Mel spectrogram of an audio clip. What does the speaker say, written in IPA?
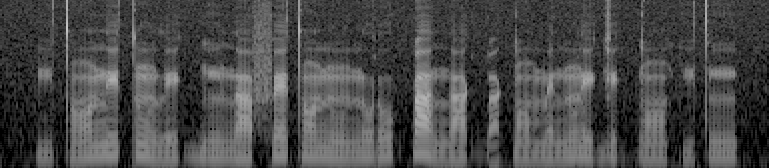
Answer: i˨tɔ̃˨˦ne˦ tũ˦˨le˨˦ ɡ͡bĩ˧na˧fɛ˦ tɔ̃˦nũ˧no˦ ɾo˦k͡pa˦˨na˨ ɡ͡ba˨k͡pɔ̃˧mɛ˧ nũ˦ɾe˧ɡe˦ɡ͡bɔ̃˧ ki˧tĩ˦

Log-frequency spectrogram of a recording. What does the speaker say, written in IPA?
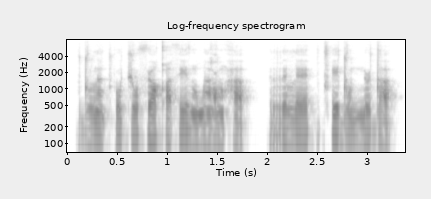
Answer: do˨lã˨ t͡sʼo˦t͡ʃo˦ θə˞˦ qʼe˨θe˦˨ ðõ˨wã˨ʕõ˦ha˨ | rə˦lːɛ˦ | t͡sʼe˦do˨nːə˞˦ da˨

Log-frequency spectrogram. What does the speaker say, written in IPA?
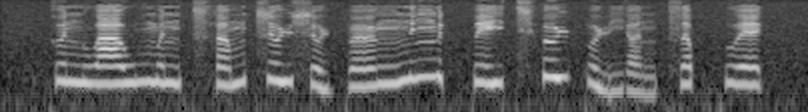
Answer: kɵ˨n waː˨˧wmɵ˨nt͡sʰɐ˨˥mt͡sɵ˧ɥ sɵ˨˩ɥpœː˨˧ŋn̪ɪ˥ŋɵ˨t̚ pe˧jt͡sʰɵ˥ɥpɵ˨˩ɥ jɐ˨˩n t͡sɐ˧p̚kʷɛː˧k̚

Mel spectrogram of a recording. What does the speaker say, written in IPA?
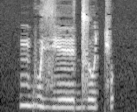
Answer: mbu zʲeː d͡zʊc

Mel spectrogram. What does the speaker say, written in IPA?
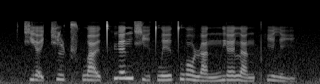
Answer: t͡ɕjɛ̰˨˩t͡ɕy˨˦ ʈ͡ʂʰwa̰˨˩ɪ̯t̪ʰɥɛ˦nɕḭ˨˩t̪we˦ɪ̯ t̪wɔ˥˨ɻa˨˦nn̪jɛ˦la˨˦n pʰi˥˨lḭ˨˩

